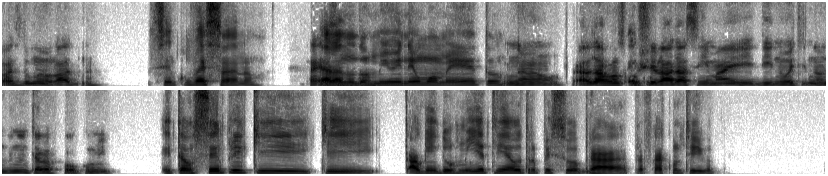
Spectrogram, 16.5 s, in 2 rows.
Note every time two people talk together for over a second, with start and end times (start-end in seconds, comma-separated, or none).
none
